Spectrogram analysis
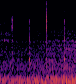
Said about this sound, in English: Yeah, this whole tire change is a lot. That was a truck. That wasn't even the freaking tow guy.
